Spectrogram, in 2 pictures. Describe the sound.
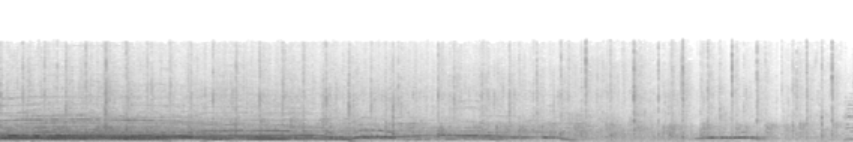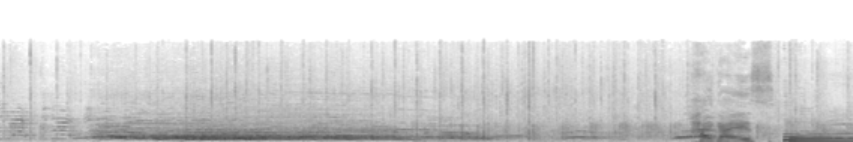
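Loud applause and cheering from a live storytelling audience in Brooklyn as a performer returns to the stage: steady clapping carries high whoops and shouts throughout, dips briefly midway, then swells again before closing with a few shrill cheers.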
